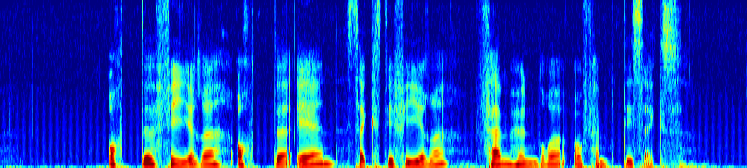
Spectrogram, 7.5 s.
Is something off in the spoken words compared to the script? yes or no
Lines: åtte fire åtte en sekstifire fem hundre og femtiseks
no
